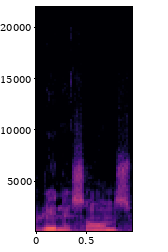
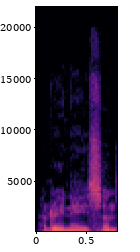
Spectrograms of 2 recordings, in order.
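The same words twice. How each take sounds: First: The word is pronounced the French way. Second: The word is pronounced the British way. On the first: "which is obviously French and maybe American" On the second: "this is British English"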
